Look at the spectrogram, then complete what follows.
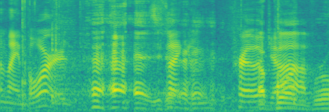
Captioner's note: laughing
